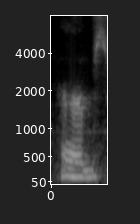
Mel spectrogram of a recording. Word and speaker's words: herb: Us people in the States say herbs for the H silent. Thank you, Erin. Yes, we do. I always say herb because I was always taught the H is silent.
